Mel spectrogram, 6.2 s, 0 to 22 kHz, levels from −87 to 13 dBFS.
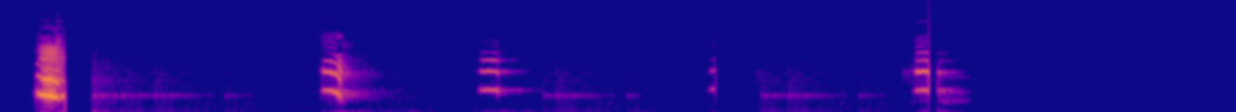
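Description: The audio drops out five times, each a block of digital silence. It cuts to silence at 0.33–0.46, 1.35–1.44, 2.32–2.37, 3.58–3.76 and 4.64–4.69 s. Gaps run 46 to 186 ms. The lengths fit whole buffers of 2048, 4096 and 8192 samples left unfilled in time.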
